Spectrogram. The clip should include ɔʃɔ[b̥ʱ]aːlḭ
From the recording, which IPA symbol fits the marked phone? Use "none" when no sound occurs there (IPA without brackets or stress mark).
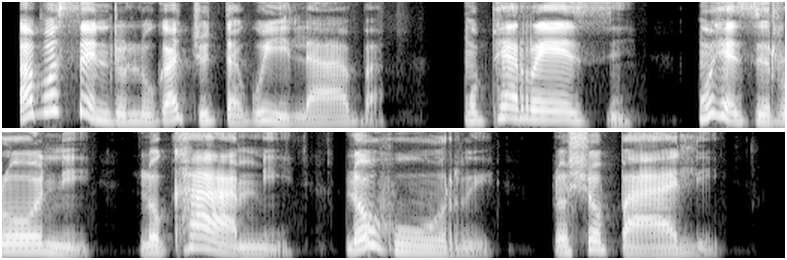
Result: b̥ʱ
